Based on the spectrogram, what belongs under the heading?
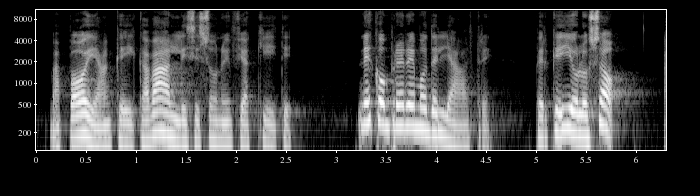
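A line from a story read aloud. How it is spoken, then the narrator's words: Laughing. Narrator (Italian): aggiunse ridendo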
